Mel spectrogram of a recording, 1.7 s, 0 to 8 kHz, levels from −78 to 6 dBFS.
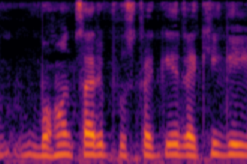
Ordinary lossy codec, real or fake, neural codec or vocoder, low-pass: none; fake; codec, 16 kHz, 4.8 kbps, FACodec; none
